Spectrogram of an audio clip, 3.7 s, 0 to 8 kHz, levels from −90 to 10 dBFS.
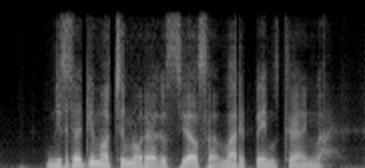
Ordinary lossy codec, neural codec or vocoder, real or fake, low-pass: none; codec, 16 kHz, 0.5 kbps, FreqCodec, larger model; fake; 7.2 kHz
